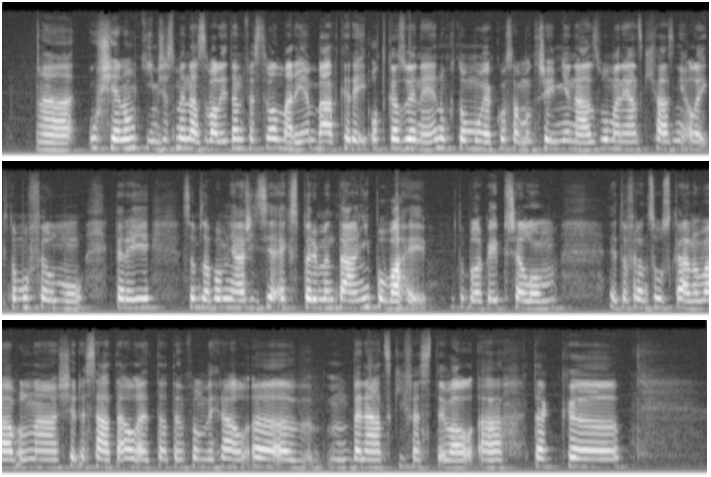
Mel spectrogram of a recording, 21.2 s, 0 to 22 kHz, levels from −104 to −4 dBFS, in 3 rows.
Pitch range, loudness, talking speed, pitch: 210-235 Hz, -19 LUFS, 150 wpm, 220 Hz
